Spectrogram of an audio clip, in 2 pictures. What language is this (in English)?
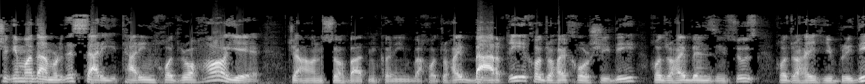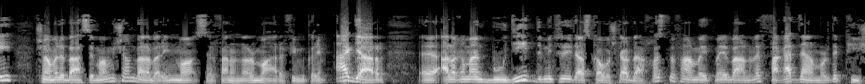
Persian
